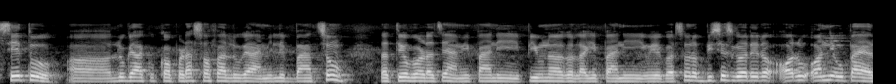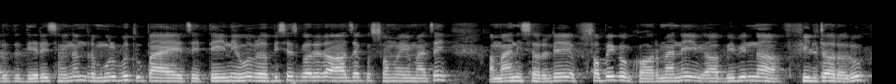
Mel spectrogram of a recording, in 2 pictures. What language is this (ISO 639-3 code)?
nep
